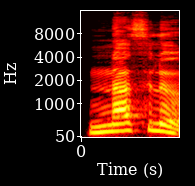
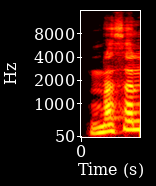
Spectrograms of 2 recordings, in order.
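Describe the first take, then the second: First: नस्ल as "nasl"; correct half-letter reading. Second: नस्ल opened up as "na-sal"; wrong full-letter reading. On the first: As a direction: run s straight into l in नस्ल. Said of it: "नस्ल नहीं पढ़ना". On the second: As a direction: put a vowel after s in नस्ल. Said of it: "नहीं पढ़ना". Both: Shown as a demonstration.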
